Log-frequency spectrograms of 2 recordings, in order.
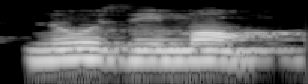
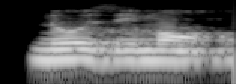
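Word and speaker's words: nous aimons: تحب، ايليم هو يحب، نوزيمون، هنا حرف الاس اتنطقت زد يا شباب عشان بعدها متحرك، نوزيمون نحن نحب، بوزيمي انتم تحبون، ايلو الزم هم يحبون، اتفقنا؟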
